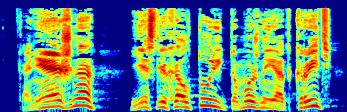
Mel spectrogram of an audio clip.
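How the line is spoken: Muttering grumble. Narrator (Russian): пробурчал Карлсон

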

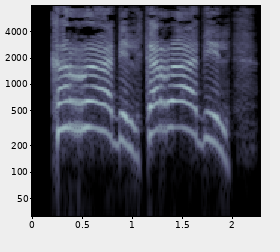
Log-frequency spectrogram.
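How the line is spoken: Shout. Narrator (Russian): закричал Оник

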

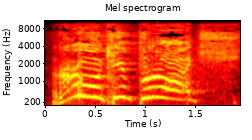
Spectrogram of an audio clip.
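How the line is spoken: Old man yelling. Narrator (Russian): завопил старичок

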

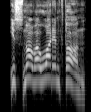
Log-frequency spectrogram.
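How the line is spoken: Yelling. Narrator (Russian): орал Ли

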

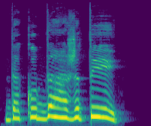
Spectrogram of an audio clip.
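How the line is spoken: Desperate shout. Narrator (Russian): в отчаянии закричал синьор

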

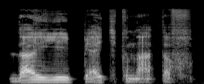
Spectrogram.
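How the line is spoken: Sleepy. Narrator (Russian): сонно произнес Хагрид

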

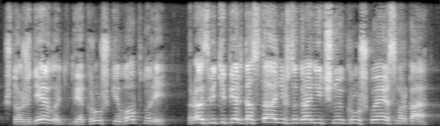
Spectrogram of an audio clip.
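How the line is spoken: Shouting. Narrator (Russian): кричал Галкин

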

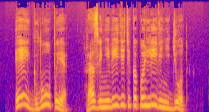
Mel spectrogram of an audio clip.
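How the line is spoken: Shouted. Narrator (Russian): Энензи крикнул

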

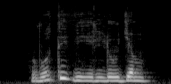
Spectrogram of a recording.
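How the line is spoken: Grumbling. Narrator (Russian): ворчала гусеница

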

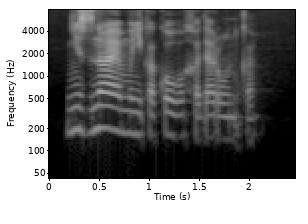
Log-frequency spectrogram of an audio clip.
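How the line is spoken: Glum. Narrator (Russian): уныло сказал рыбак

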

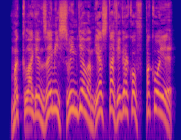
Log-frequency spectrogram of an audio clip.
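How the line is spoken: Roared. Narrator (Russian): взревел Гарри

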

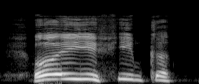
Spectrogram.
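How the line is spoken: Joyful mother shouting. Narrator (Russian): закричала обрадованная мать

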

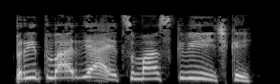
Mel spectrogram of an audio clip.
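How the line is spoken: Shouting. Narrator (Russian): крикнул Шурик

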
